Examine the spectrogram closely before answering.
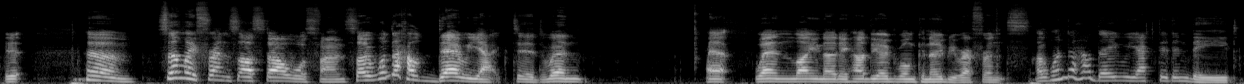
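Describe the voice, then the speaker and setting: An excitable host reads fan fiction aloud with a bright, forceful voice and very lively intonation. The delivery is casual and halting, stumbling and wandering into self-deprecating asides. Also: mid-range voice. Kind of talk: casual dramatic reading with rambling commentary.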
